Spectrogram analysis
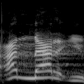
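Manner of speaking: mock annoyed. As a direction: play up a friend's grievance. Retold quarrel with friend Ed.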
